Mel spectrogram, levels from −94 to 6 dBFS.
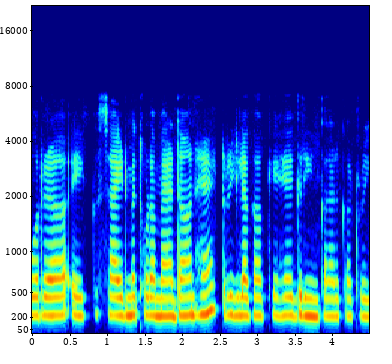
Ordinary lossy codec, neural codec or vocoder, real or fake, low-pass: none; none; real; 7.2 kHz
